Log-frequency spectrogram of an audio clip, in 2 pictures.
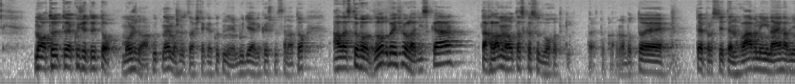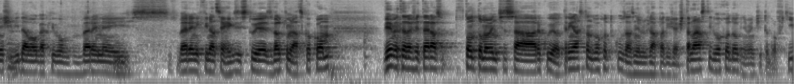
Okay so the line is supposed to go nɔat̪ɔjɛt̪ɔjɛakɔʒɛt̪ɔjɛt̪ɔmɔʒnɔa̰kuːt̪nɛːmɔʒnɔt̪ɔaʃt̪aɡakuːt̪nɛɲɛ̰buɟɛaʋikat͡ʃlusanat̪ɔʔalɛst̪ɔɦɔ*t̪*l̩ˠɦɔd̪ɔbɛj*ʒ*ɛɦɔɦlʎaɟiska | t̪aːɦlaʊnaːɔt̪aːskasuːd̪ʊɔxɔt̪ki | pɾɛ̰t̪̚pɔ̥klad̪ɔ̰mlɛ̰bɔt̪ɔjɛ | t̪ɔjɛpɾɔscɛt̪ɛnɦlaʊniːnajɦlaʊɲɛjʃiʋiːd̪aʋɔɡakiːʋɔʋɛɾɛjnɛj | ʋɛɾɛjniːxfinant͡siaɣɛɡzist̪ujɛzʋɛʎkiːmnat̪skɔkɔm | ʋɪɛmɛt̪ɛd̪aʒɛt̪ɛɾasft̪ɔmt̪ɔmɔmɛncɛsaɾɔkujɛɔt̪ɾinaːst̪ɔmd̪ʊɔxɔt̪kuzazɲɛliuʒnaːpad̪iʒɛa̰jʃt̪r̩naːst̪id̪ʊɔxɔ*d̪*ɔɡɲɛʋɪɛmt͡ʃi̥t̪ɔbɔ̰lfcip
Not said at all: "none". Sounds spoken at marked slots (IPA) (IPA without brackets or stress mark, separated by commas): d̪, ʃ, d̪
